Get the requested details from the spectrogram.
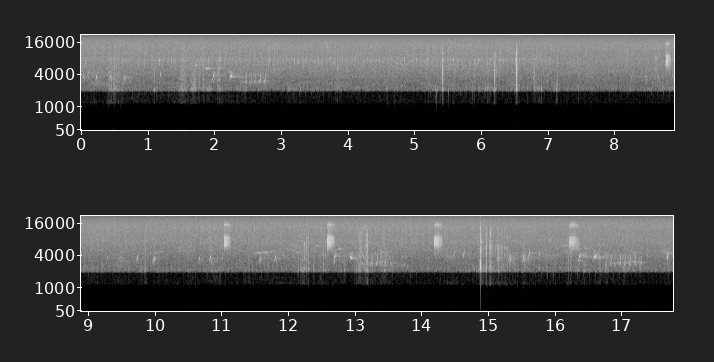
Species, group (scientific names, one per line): Isophya rhodopensis
Orthoptera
